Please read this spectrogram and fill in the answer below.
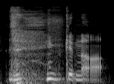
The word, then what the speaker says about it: Gnar: I'm pretty sure the G is silent. – Gnar.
